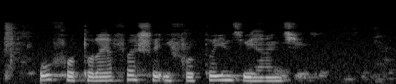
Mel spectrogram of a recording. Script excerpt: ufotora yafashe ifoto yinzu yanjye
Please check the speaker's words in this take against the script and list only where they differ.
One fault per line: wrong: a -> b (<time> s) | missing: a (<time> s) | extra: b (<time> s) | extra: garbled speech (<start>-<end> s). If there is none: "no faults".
no faults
